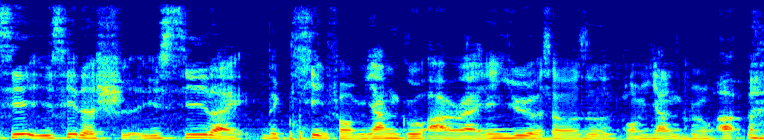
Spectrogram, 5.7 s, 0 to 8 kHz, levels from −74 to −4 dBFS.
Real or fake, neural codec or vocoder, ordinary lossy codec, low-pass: fake; codec, 16 kHz, 16 kbps, FreqCodec, larger model; none; none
